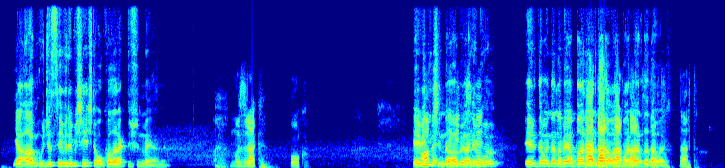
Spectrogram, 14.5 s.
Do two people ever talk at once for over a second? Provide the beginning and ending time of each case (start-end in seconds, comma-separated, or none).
8.4-9.7, 11.7-13.2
